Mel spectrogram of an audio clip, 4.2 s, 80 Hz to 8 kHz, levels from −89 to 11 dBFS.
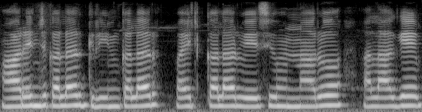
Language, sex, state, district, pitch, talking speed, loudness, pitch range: Telugu, female, Andhra Pradesh, Sri Satya Sai, 240 Hz, 130 wpm, -14 LUFS, 230-245 Hz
